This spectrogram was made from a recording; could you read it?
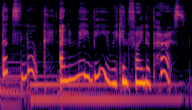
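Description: A spoiled, selfish little girl from a storybook, whose talk comes out peevish and dismissive, as a woman reading aloud plays her. Her voice is pitched up high, with soft music running underneath. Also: lively intonation, slow, full character voice.

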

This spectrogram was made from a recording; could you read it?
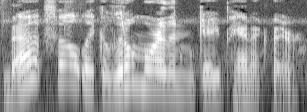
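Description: A woman's voice: medium pitch, expressive, measured pace, fairly bright tone, slight background noise, poor audio. A woman playing a young, caring friend with dry, casual banter in an audio drama. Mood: concerned. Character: young Micah, teasing, caring friend and host. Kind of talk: naturalistic audio drama acting.

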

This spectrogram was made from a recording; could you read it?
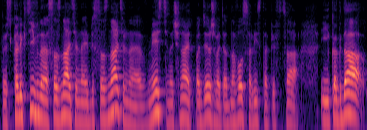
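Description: A man's voice: medium pitch, moderate pace. A young adult man, a guest musician, explaining things earnestly and with animation in a casual conversation.

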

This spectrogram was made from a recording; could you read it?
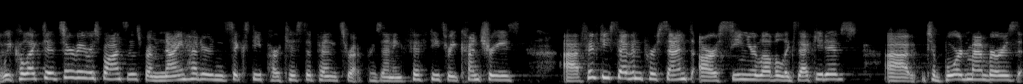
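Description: A woman's voice: mid-range voice, muffled recording. A woman hosting an online panel, presenting in a semi-scripted webinar style. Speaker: panel host and moderator.

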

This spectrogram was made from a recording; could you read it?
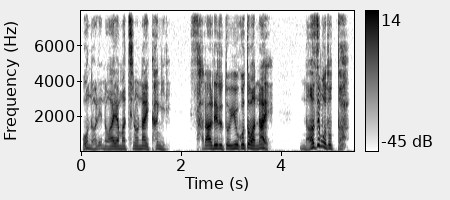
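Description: A resolute samurai elder brother , played by a woman narrator, in a period storybook. He is stern and blunt, giving orders in a lowered voice. The recording is dry. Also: a little slow, dry recording, lightly acted. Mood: stern, scolding. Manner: scolding, blunt, commanding.

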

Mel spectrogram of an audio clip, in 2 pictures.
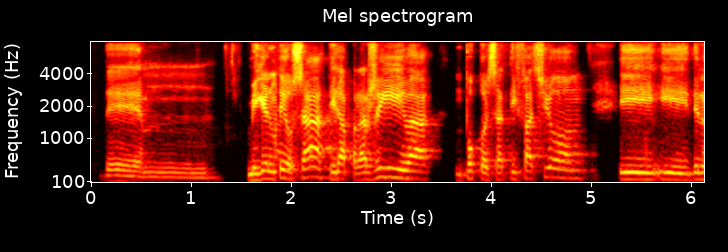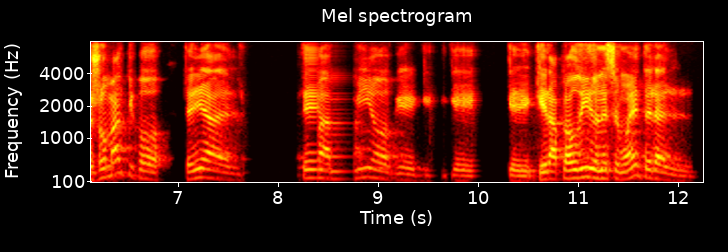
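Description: A man's voice: fairly high pitch, a bit bright. A man, answering interview questions and reminiscing in a rambling way, with many hesitations and filler words. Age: 50s. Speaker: guest. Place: his home.

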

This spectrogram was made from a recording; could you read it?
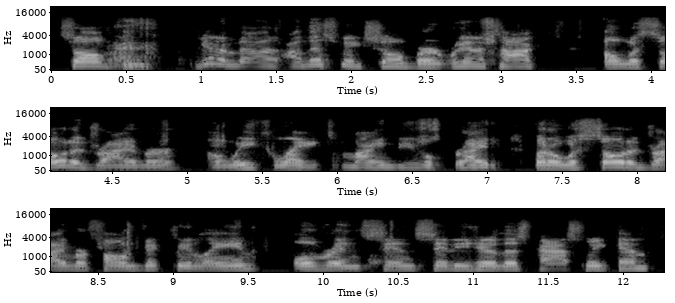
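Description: A man's voice: fairly high pitch, normal speed, a bit bright, rough recording. A man hosting a casual racing podcast, talking in a chatty, upbeat, rambling way, sounding nasal from a head cold. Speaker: podcast host.

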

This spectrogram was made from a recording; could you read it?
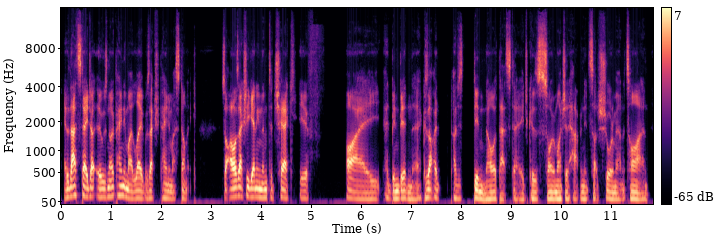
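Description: A young Australian man, a guest in a podcast interview, speaking in a relaxed way. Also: sits low, fast talker, no echo, studio quality. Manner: relaxed, many fillers and restarts. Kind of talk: conversational interview.

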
